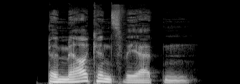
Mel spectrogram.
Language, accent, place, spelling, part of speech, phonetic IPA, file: German, Germany, Berlin, bemerkenswerten, adjective, [bəˈmɛʁkn̩sˌveːɐ̯tn̩], De-bemerkenswerten.ogg
- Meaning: inflection of bemerkenswert: 1. strong genitive masculine/neuter singular 2. weak/mixed genitive/dative all-gender singular 3. strong/weak/mixed accusative masculine singular 4. strong dative plural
